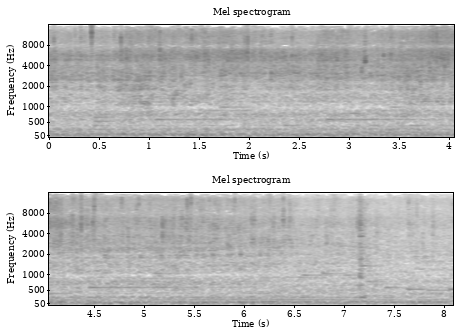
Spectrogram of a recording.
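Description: Potato chunks sizzling as they fry in hot oil in a pan, a steady hiss that starts suddenly. A single click about seven seconds in.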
